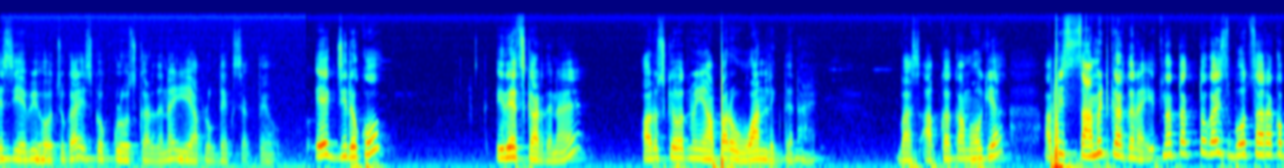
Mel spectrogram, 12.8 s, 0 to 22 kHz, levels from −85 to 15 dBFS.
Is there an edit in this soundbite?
yes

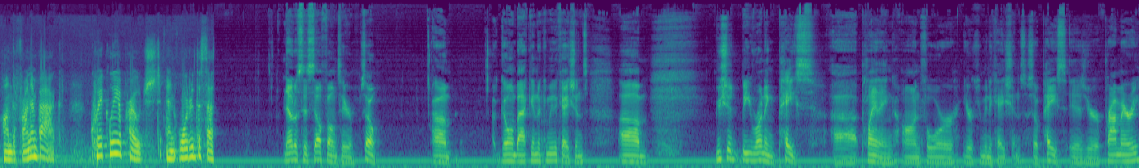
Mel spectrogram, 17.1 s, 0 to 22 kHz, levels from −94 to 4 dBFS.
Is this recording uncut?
yes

